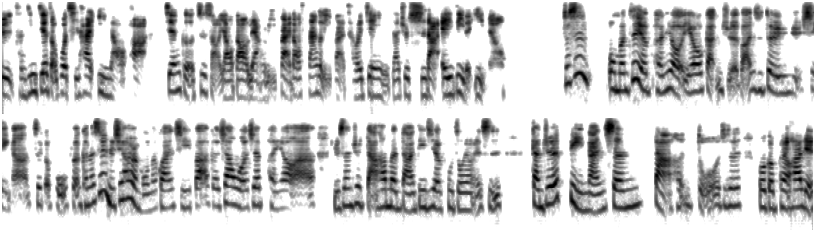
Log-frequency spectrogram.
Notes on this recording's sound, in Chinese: 本集因以線上錄製，音質不穩請見諒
